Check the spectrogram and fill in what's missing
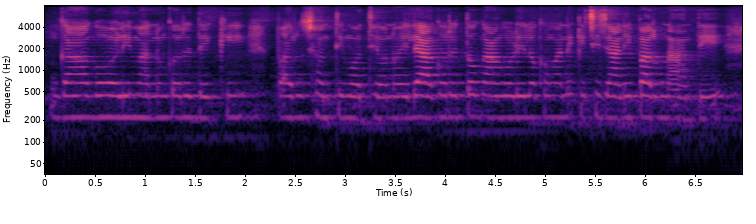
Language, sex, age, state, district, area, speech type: Odia, female, 18-30, Odisha, Koraput, urban, spontaneous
